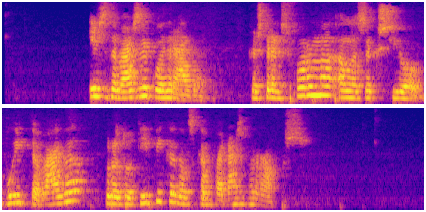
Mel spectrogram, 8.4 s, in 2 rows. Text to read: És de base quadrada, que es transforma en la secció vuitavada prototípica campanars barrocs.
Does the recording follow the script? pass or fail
fail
